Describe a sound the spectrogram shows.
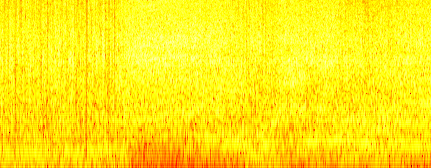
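A drag racing engine roars as the car launches away and fades down the track.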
